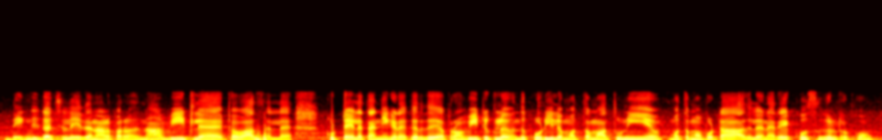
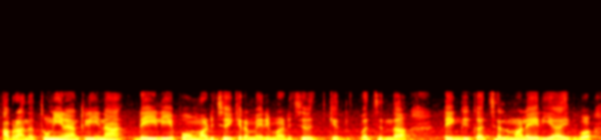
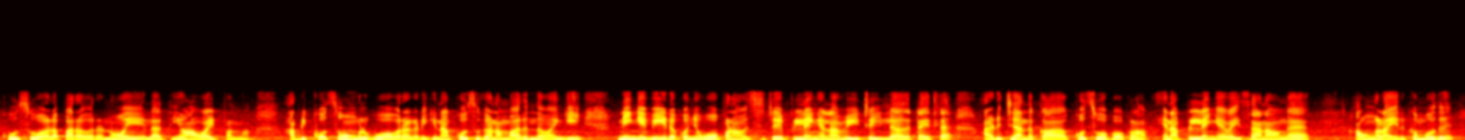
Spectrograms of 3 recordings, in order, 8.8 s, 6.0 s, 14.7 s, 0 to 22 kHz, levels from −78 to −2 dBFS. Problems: none marked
